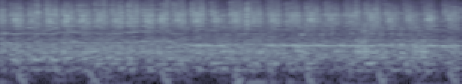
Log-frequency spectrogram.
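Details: Embroidery machine with automatic needle threader, test-running a design after a thread change. Quick, even run of soft needle thumps over a light motor hum, with no grinding or catching. Normal stitching.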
